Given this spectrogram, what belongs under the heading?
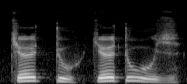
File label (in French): "tieutoutieutouse", patois jura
